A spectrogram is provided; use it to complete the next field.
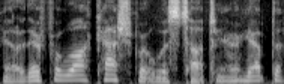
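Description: A man with a western Pennsylvania accent and a fairly high, somewhat breathy voice is captured in a very clean recording with a silent background and a dry, close sound with no echo. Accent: western Pennsylvania American. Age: 60s. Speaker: wholesale business owner. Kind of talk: interview.

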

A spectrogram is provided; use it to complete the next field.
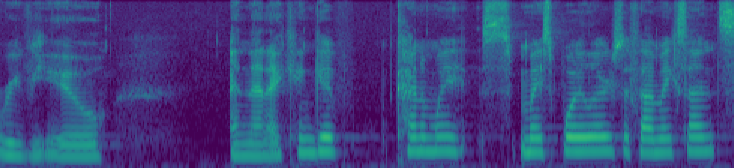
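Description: In a very clean recording with a silent background, a woman with an ordinary speaking voice shows ordinary pitch variation. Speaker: podcast host. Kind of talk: casual chat.

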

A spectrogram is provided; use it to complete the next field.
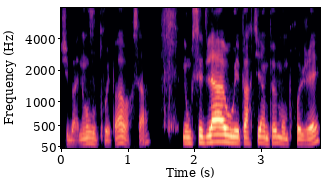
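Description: This man's voice has a dark, mellow tone and ordinary pitch variation at a moderate pace. The sound is dry and close, with no echo. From France, Reims (Champagne). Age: 30s. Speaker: aspiring champagne importer, logistics worker. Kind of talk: live webinar Q&A.

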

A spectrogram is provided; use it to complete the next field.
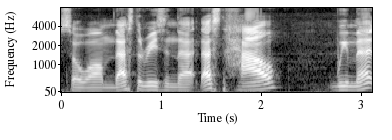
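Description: A man with a New York accent speaks in a fairly low pitch with a bright, sharp tone. His pitch variation is ordinary, and the recording is very clean with a silent background. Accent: New York City. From New York City (Brooklyn, Bronx). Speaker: podcast co-host, college student. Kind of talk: casual chat.

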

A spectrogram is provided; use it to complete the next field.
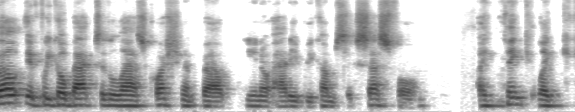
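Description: A man with an American accent talks at a medium pitch and a moderate pace, somewhat breathy, with ordinary pitch variation. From South Jersey, near Philadelphia. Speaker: basketball coach and executive. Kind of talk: interview.

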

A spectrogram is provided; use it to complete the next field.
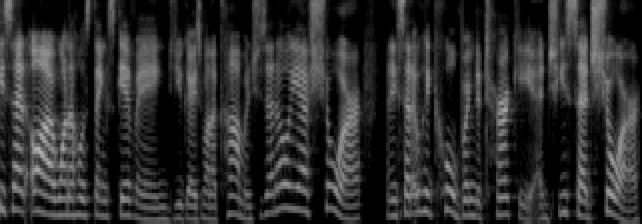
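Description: Speaking at a very fast pace over a quiet background, a woman uses lively intonation and an animated tone. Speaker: podcast host. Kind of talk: casual chat.

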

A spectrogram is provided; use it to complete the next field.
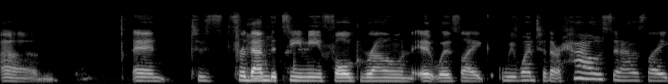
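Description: In a very clean recording with a silent background, dry and close with no echo, a woman with a fairly low pitch and an unremarkable speaking voice shows ordinary pitch variation and big swings in loudness. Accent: American. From US Midwest, St. Louis. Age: 20s. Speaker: adoptee sharing her story. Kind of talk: casual interview.

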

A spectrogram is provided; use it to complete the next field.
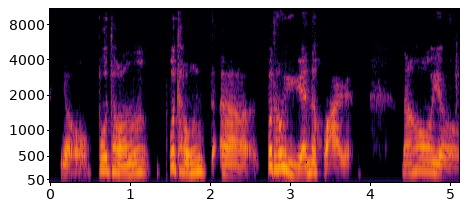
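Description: A woman's fairly high voice with very wide pitch swings, on a very clean recording with a silent background. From Malaysia. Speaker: architect. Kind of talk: interview.

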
